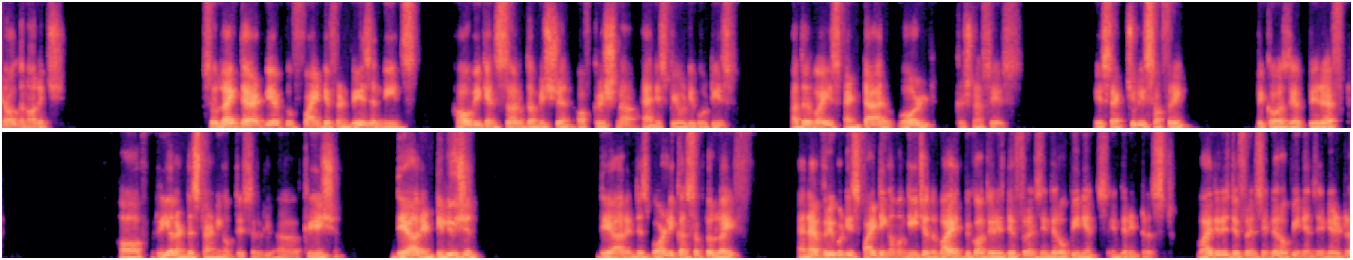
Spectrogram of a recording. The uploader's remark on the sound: Online Zoom Class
